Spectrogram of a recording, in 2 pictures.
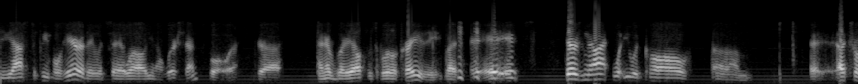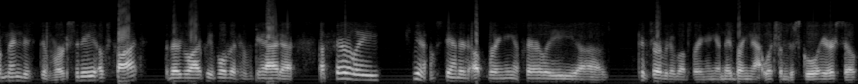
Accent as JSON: {"language": "English", "region": "Utah", "country": "United States", "tie": "born or raised there", "said": "I grew up in Utah"}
